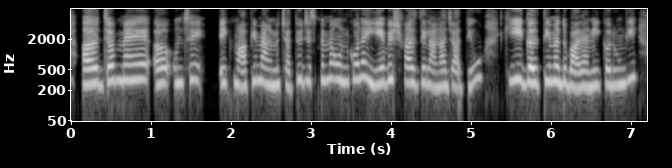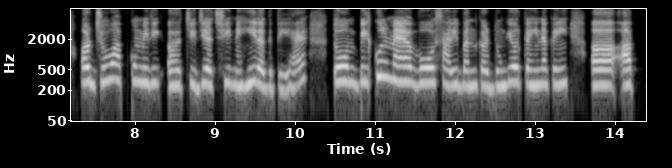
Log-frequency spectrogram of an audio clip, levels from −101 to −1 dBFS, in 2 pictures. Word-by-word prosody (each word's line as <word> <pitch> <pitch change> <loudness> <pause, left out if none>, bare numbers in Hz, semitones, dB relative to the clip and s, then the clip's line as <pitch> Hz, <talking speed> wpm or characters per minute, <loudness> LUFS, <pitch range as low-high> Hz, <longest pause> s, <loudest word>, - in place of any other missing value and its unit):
अ, 260 +1 +6
जब 295 +4 +1
मैं 315 +1 +2
अ, 255 - -4 0.2
उनसे 295 +3 -4 0.2
एक 270 0 0
माफ़ी 245 +4 -2
माँगना 270 -4 -1
चाहती 245 +3 -6
हूँ, 320 - -3
जिसमें 300 +1 -4
मैं 335 - -3
उनको 315 +2 -3
ना 360 - 0
ये 275 -4 +3
विश्वास 285 -3 0
दिलाना 240 -3 -3
चाहती 235 -1 -6
हूँ 345 +7 -9 0.3
कि 305 - -10
ये 330 - +8
गलती 280 +2 +3
मैं 295 -1 +2
दोबारा 235 -4 0
नहीं 245 +2 -3
करूँगी। 260 +7 -3 0.3
और 285 +1 +6
जो 280 +4 -2
आपको 310 -2 -1
मेरी 275 -1 -3
अ, 245 +1 -1
चीज़ें 260 +2 -2
अच्छी 270 +3 -1
नहीं 255 +3 -1
लगती 220 -5 -1
है 250 +7 -3 0.3
तो 290 +1 +3
बिल्कुल 290 +8 +1
मैं 290 -2 +8
वो 275 +1 +3
सारी 255 -3 -3
बंद 245 0 -3
कर 240 -2 -1
दूँगी 240 +5 -5
और 285 0 +3
कहीं 250 -1 -1
न 260 - 0
कहीं 260 +2 -3 0.3
अ, - - +4
आप 250 0 +5
270 Hz, 210 wpm, -23 LUFS, 250-295 Hz, 0.3 s, ये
